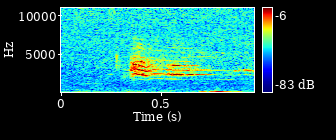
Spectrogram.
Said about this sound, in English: my cat jumped up here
